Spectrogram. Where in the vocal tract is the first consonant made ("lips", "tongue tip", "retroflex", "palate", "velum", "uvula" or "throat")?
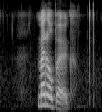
lips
